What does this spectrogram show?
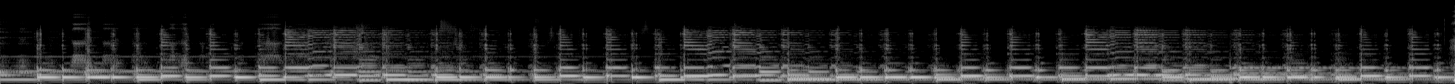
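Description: A dense instrumental rock piece with layered, effects-heavy guitars sustaining bright chords over a steady pulse, loud and continuous throughout with no voices.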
